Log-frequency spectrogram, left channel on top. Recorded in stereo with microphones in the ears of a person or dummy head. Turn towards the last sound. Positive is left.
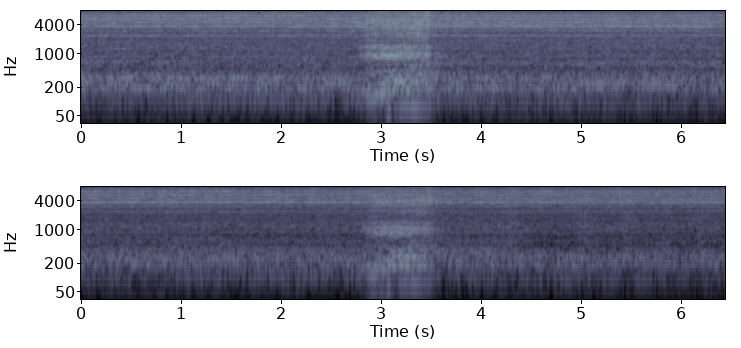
turn(degrees=75)  # may be behind; listen again after turning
